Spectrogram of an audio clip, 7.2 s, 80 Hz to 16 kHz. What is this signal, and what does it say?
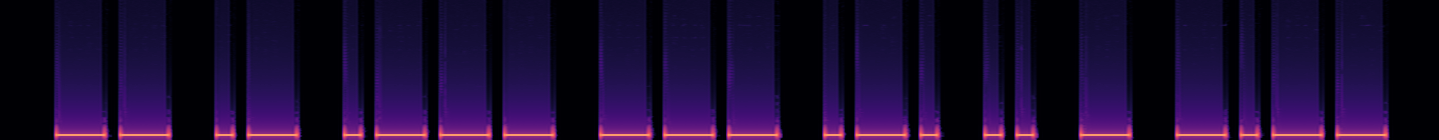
Morse code, heard as a keyed tone, about 15 wpm, 700 Hz. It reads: MAJORITY
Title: Sets of 5 Words Encore 15wpm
